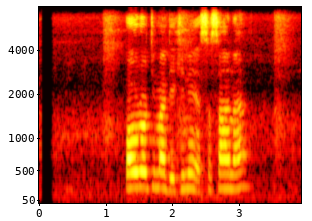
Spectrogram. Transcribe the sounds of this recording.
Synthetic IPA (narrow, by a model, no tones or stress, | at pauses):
pʌwɾoʈimad̪ekʰinesʌsana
